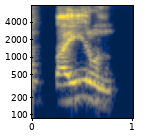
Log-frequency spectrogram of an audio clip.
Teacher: طیرن ہم نے پورا پڑھا ہے تو پھر تو را کو موٹا پڑھیں گے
